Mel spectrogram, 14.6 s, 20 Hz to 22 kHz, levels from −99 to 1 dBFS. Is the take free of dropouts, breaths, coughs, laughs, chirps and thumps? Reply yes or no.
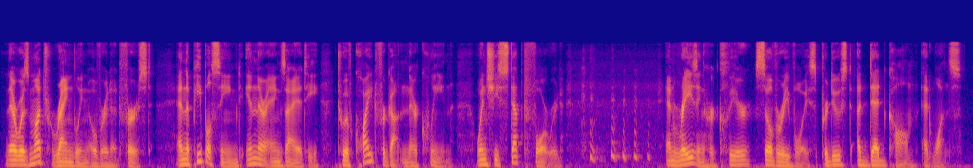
no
